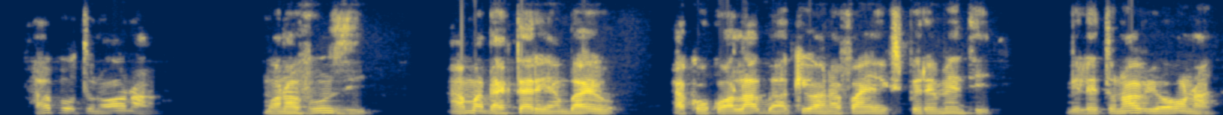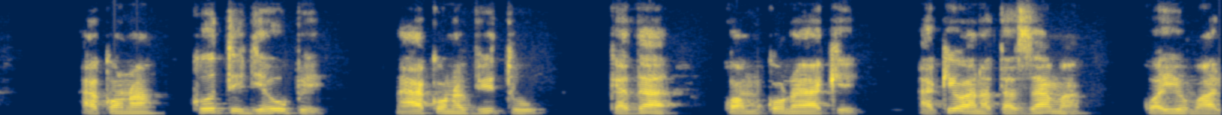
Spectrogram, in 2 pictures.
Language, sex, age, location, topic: Swahili, male, 36-49, Wajir, health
